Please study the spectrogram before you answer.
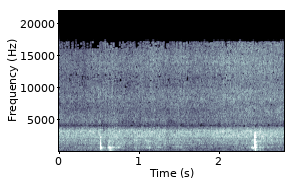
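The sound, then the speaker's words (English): Onions sizzle in a frying pan during deglazing, giving a continuous soft hiss. Two light clinks of stirring break through the sizzle, one early and one near the end. “A little bit more deglazing. And this should help the recent bit of onion.”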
